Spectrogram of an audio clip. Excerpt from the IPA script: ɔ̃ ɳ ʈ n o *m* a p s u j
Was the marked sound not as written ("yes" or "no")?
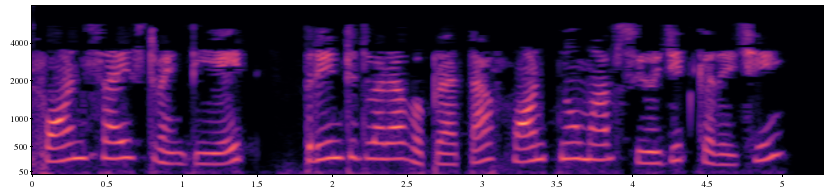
no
